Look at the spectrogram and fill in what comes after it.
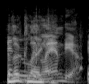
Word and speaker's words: Finlandia: Finlandia? Is that how you say it? – Finlandia. – Finlandia.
